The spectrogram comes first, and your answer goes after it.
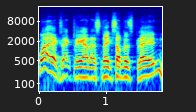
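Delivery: put-on huffy, indignant voice, high-pitched. Retelling a movie line: imitating an indignant complaint. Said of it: "indignantly complain about cold food".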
